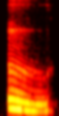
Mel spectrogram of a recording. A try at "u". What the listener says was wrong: No, you got down there again. I knew, make it posh. You're higher up, you're here, but you're not there yet.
